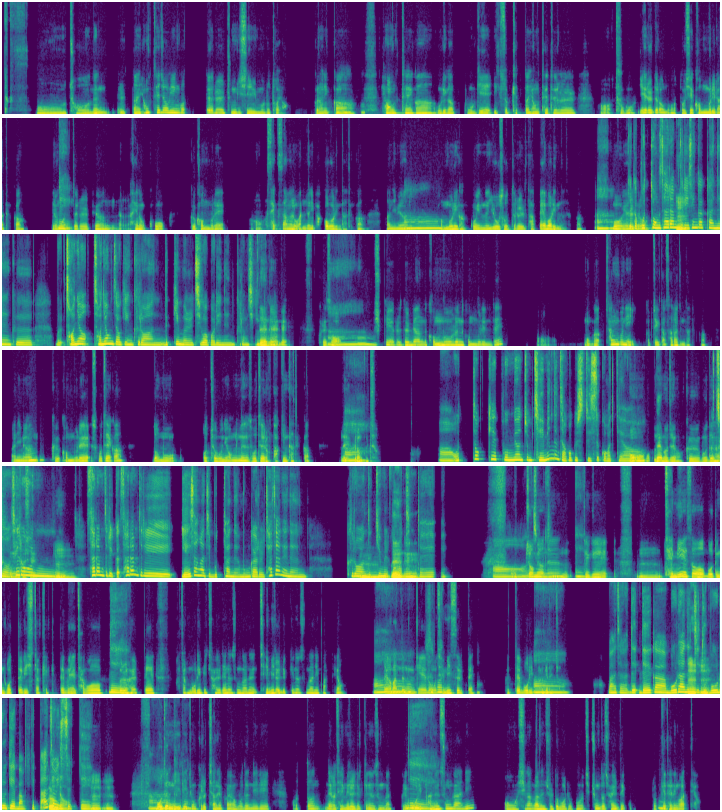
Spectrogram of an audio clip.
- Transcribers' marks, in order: other background noise; tapping
- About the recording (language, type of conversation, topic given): Korean, podcast, 작업할 때 언제 가장 몰입이 잘 되나요?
